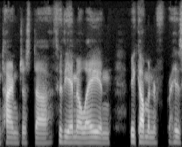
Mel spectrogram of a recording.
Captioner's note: none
